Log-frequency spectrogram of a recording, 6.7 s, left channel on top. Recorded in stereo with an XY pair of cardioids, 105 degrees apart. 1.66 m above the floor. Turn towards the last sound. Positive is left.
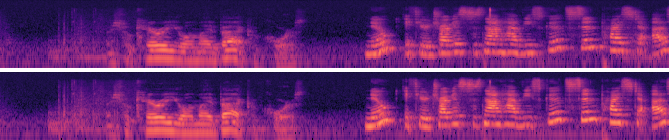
turn(degrees=-55)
